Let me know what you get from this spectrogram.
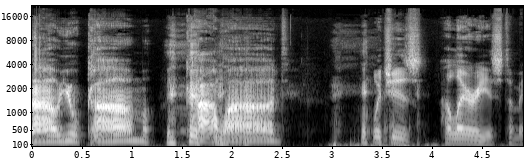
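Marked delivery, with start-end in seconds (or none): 0.0-2.6 very drawn-out, rough-edged, loud, mocking tone. Retelling a film scene where Sato thinks Miyagi comes to kill him: imitating Sato. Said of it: "He's like".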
